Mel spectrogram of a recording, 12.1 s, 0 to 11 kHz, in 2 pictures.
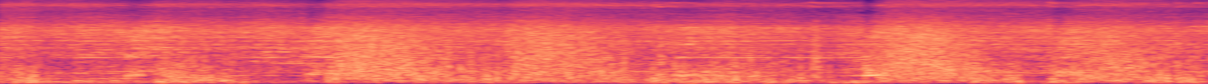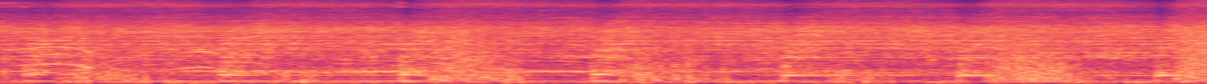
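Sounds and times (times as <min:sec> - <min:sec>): cymbals and gongs clashing: 0:00.0 - 0:12.0
drums: 0:00.0 - 0:12.0.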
